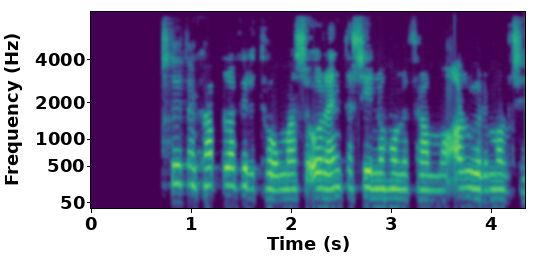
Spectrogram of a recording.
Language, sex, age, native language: Icelandic, female, 40-49, Icelandic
